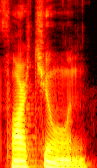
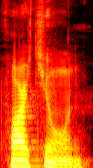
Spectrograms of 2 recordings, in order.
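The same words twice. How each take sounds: Both takes have the same delivery.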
